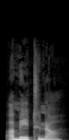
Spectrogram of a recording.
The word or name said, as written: अमेठना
